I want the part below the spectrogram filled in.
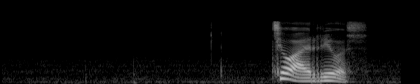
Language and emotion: Russian, angry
